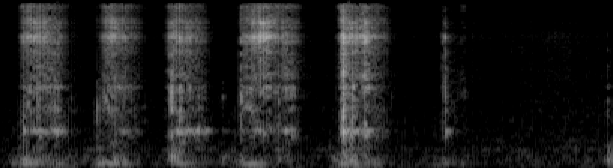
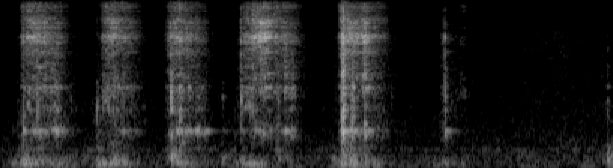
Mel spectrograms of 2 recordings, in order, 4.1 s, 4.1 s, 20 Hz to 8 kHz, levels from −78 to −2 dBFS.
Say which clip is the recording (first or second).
second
